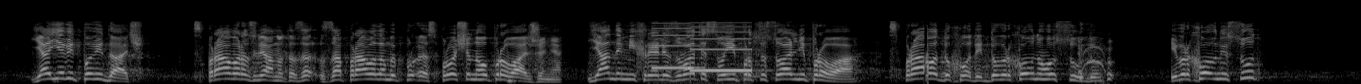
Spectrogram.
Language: Ukrainian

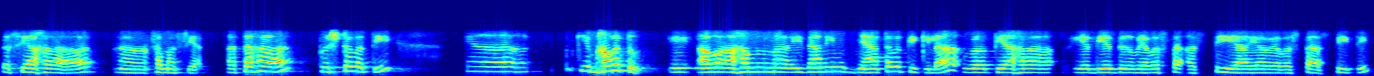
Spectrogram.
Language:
Sanskrit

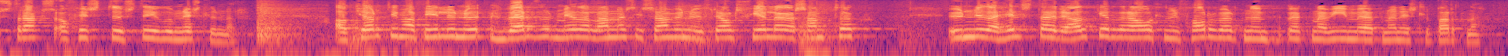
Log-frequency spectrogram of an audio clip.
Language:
Icelandic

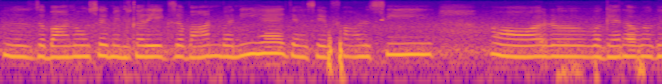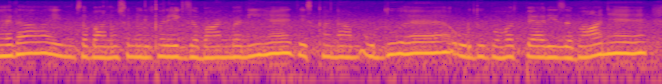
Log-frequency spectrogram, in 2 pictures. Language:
Urdu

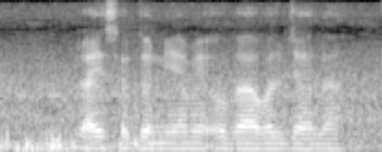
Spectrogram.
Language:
Bhojpuri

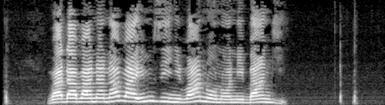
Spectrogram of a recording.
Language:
Taita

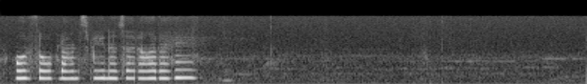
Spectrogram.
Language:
Hindi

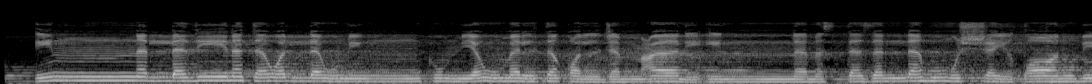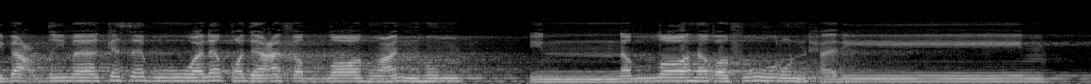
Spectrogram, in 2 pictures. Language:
Arabic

